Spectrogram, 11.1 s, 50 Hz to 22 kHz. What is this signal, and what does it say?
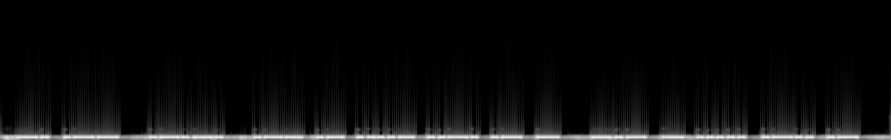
Morse code, heard as a keyed tone, about 20 wpm, 620 Hz. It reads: NW <AR> WA4FAT KT5LA
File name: cw / ssn 30M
